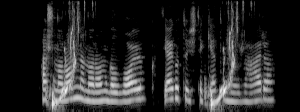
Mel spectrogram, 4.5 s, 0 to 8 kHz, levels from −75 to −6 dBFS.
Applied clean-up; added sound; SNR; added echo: none; Gurgling / Liquid; -3 dB; none.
